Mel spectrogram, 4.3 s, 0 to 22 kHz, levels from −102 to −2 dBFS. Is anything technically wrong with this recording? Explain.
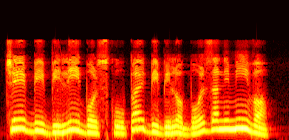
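Yes. Throughout the speech, the likely cause is AAC compression at a low bitrate, suggesting around 24 kbps. The encoder discards content above about 7.7 kHz and coarsely quantises what remains, so the sound is dull and smeared, with plainly audible warbling, fizzy artefacts.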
